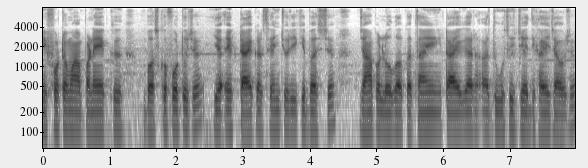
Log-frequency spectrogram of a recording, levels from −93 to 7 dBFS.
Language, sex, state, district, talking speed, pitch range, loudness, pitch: Rajasthani, male, Rajasthan, Nagaur, 185 wpm, 100-105 Hz, -19 LUFS, 105 Hz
